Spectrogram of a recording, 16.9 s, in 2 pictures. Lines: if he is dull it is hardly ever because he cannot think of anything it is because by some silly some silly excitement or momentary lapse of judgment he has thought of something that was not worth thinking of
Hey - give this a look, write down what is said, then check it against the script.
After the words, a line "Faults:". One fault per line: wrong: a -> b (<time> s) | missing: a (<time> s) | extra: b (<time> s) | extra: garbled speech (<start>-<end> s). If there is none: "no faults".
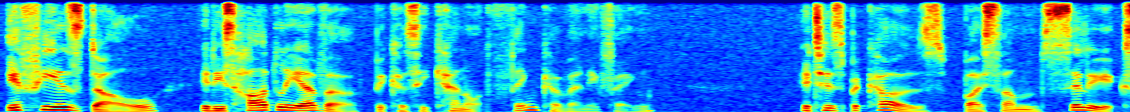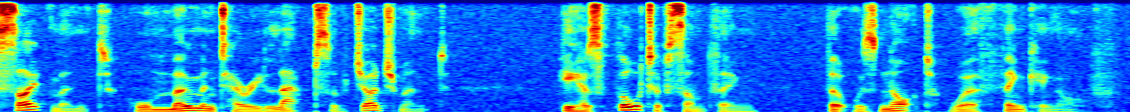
if he is dull it is hardly ever because he cannot think of anything it is because by some silly excitement or momentary lapse of judgment he has thought of something that was not worth thinking of
Faults:
missing: some silly (8.3 s)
